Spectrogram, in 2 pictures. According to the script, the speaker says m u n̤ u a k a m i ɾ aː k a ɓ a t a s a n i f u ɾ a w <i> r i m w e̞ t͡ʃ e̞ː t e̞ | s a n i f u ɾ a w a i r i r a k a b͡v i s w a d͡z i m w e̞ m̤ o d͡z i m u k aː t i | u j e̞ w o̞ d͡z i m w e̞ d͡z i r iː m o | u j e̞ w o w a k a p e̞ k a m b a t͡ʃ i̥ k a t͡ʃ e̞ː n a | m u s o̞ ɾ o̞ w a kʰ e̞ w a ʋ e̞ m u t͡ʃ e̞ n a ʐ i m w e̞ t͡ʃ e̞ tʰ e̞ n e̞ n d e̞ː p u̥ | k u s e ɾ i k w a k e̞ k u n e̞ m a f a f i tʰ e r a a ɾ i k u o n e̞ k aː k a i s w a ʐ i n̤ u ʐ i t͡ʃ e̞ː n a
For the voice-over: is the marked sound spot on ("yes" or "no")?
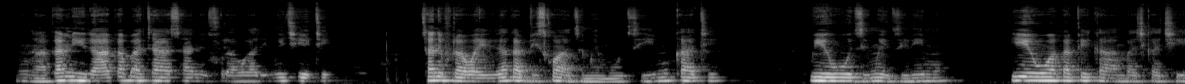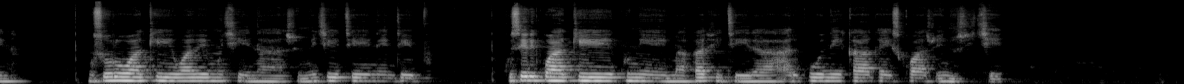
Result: no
